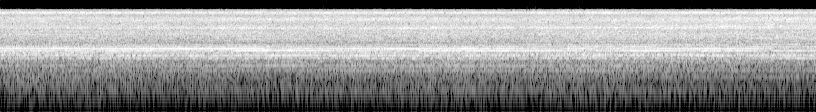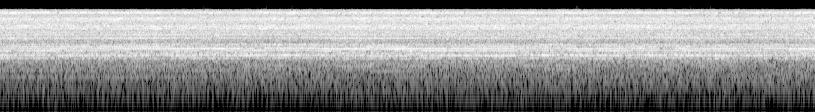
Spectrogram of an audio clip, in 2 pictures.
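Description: A steady high-pitched whine rides over the running engine without wavering, pointing to a belt-driven accessory whining under the hood.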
